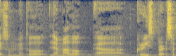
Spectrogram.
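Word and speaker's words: CRISPR: nos tanto tecnología es un método llamado a crispar se pronuncia crisis por christopher kas nine ya se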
